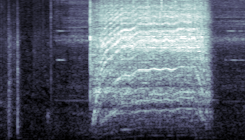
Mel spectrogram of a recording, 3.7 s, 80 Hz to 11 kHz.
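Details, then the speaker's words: Nissan Cefiro A31 RB25DET cranked with fuel injection disabled and spark plugs out, blowing out leftover carbon after chamber cleaning; steady high-pitched starter whir, no firing; normal starter cranking. "Coba kita starter. Tapi ini sistem sistem EV-nya kita matiin semua jadi tidak ada bensin mengalir ya."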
